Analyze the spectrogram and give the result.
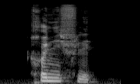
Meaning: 1. to sniff 2. to smell (sense with the nose) 3. to turn up one's nose (at)
- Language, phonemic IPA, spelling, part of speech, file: French, /ʁə.ni.fle/, renifler, verb, LL-Q150 (fra)-renifler.wav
